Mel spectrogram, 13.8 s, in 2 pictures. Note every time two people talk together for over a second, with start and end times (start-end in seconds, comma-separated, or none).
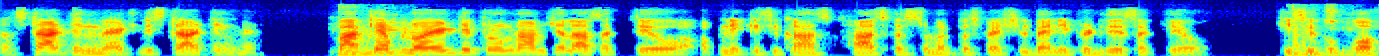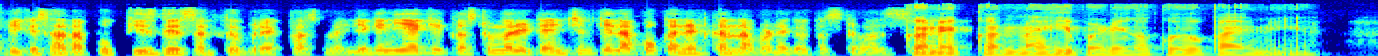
none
